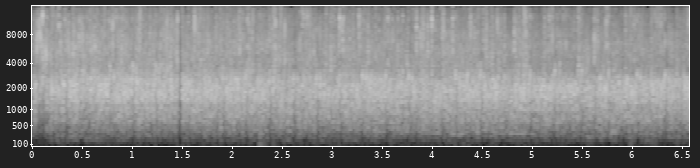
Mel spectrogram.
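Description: Audience applause at a New Year concert gala, a loud, dense and steady clapping from a large crowd that continues throughout without pause.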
